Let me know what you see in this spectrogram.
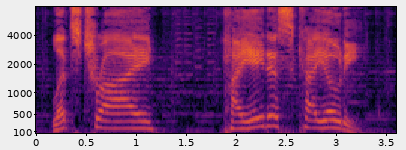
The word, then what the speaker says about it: Kaiyote: I mean, it's the Coyote is spelled K-A-I-Y-O-T-E. – I know it from looking at the list yesterday. – Hiatus Coyote. – I'm unfamiliar with Hiatus Coyote.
